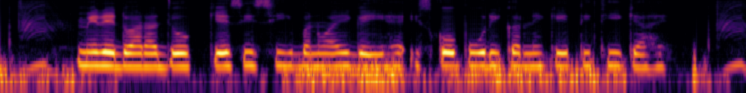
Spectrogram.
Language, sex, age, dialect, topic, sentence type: Hindi, female, 18-24, Garhwali, banking, question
